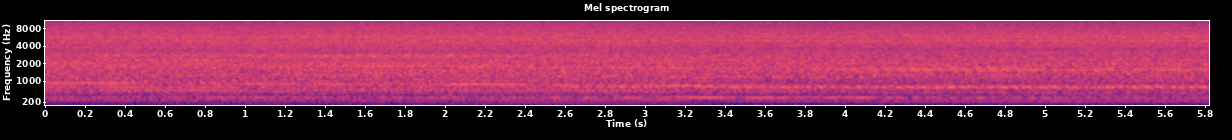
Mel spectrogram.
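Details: Engine in a car that sits most of the time, after pouring Rislone engine treatment in while running to clean a dirty, clogged hydraulic lifter: smooth, even idle, steady low drone, no ticking from the top end.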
